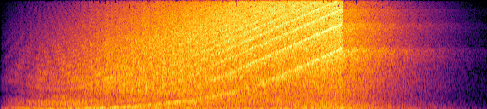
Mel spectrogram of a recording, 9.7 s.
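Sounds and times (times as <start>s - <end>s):
riser sweep: 0.4s - 8.1s.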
